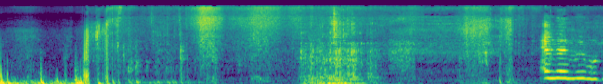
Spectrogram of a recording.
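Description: Shuffling and rustling as a person moves about on a carpeted floor and handles sheets of paper, with a few soft knocks in the first second.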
